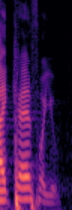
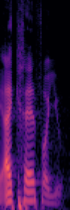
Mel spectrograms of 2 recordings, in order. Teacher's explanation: अगर हम इसको यूएस स्टाइल में बोलेंगे तो आई केयर फॉर यू, तो पूरा र तक टच करेंगे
